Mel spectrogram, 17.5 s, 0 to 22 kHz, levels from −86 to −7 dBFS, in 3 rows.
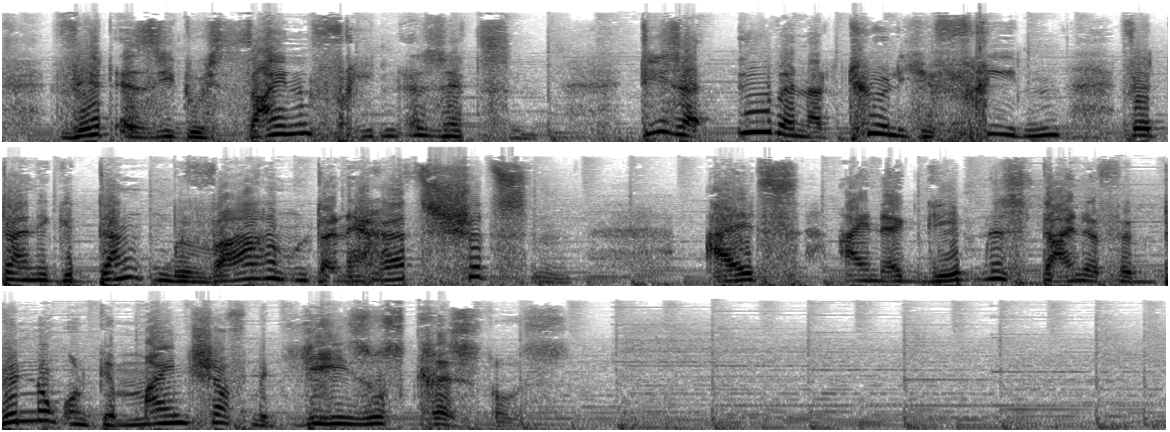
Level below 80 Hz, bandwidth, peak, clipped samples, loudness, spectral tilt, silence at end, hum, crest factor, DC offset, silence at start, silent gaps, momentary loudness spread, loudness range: -28 dBFS; 17 kHz; 0 dBFS; 0.5%; -8 LUFS; -4.5 dB/octave; 0 s; none; 10 dB; 1%; 0 s; none; 22 LU; 5 LU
